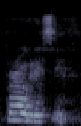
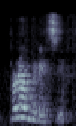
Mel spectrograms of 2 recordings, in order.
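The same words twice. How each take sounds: First: "progressive" said softly with GRES stressed; a soft model of "progressive", pro light, GRES strong; correct stress. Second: "progressive" with the weight on GRES; stress on second syllable. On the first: Teacher giving the correct pronunciation of "progressive". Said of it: "The correct pronunciation is". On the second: Teacher modelling where the stress falls in "progressive". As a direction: keep "pro" light, land on GRES. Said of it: "first syllables does not have an accent". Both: Shown as a demonstration.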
